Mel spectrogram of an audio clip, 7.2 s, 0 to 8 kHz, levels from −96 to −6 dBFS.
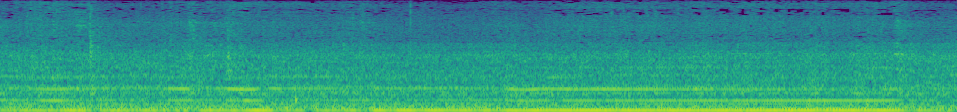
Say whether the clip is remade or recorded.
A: recorded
